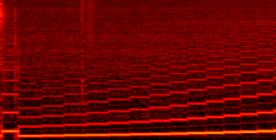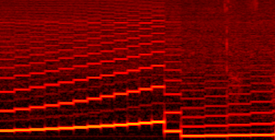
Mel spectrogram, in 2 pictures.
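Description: Befaco Even analog VCO playing a plain synth tone in even semitone steps, about four notes a second. A short reference note sits mid-range, then the notes climb step by step across about two octaves. Near the end the reference note sounds again and the climb restarts from the bottom. This is an automated tuning run checking the oscillator's volt-per-octave tracking.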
